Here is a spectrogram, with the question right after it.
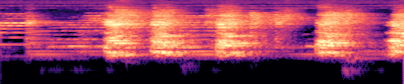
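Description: A dog barks in a series of short, harsh, evenly spaced yelps.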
